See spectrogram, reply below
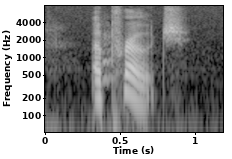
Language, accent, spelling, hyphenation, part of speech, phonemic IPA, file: English, General American, approach, ap‧proach, verb / noun, /əˈpɹoʊt͡ʃ/, En-us-approach.ogg
- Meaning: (verb) 1. To come or go near, in place or time; to move toward; to advance nearer; to draw nigh 2. To play an approach shot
